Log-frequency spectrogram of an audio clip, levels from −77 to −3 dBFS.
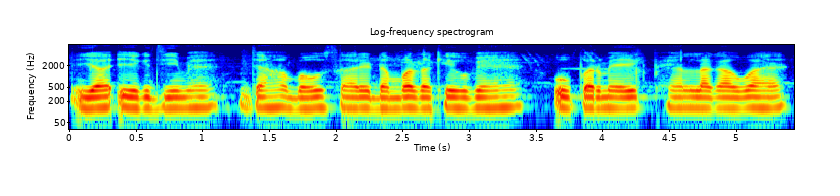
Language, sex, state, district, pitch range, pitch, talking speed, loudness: Hindi, male, Jharkhand, Deoghar, 130-135 Hz, 130 Hz, 200 wpm, -19 LUFS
